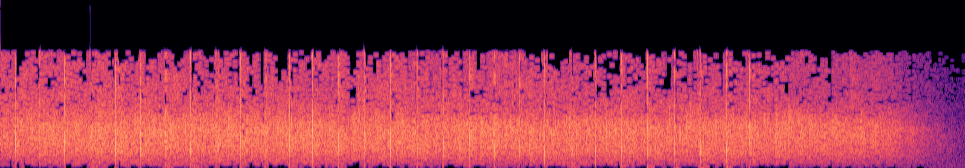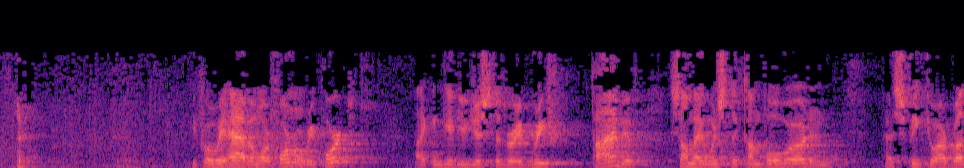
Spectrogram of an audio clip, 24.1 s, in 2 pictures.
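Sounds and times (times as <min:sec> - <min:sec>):
audience applause: 0:00.0 - 0:11.8
speech: 0:17.4 - 0:24.1.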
